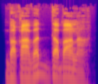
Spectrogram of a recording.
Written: बग़ावत

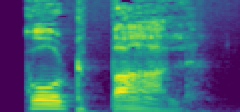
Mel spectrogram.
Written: कोट-पाल

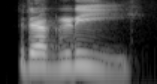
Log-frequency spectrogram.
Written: रगड़ी

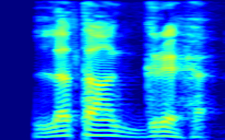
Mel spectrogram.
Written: लतागृह

